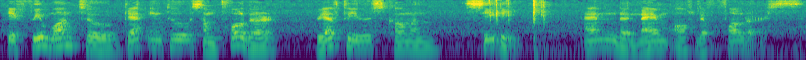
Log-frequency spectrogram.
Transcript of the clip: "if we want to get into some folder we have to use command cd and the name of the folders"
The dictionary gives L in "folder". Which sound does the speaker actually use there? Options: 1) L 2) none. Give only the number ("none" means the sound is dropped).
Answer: 1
